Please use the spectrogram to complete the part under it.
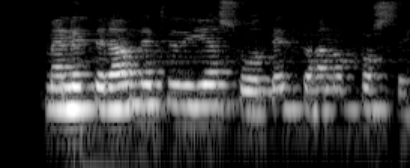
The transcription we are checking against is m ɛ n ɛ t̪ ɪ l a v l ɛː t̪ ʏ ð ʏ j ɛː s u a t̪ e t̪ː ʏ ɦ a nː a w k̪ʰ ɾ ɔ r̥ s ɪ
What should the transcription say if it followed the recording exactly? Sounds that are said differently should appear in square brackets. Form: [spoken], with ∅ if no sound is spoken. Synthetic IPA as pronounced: m ɛ n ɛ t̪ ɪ [ɾ] a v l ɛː t̪ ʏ ð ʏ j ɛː s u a t̪ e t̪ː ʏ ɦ a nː a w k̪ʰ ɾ ɔ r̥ s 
